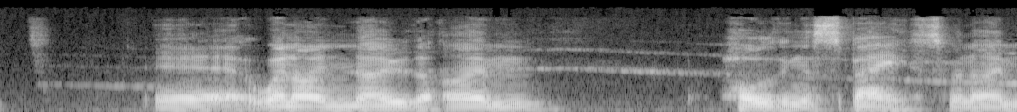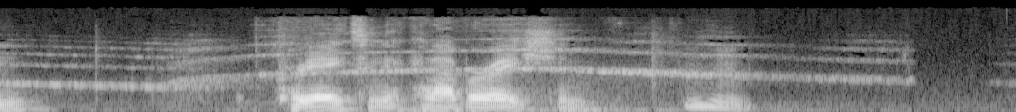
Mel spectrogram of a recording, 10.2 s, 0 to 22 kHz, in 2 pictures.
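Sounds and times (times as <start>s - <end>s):
ambulance siren passing by: 0.0s - 10.1s
speech: 0.2s - 2.8s, 3.6s - 5.4s, 6.5s - 8.9s
voice murmuring: 8.5s - 8.9s.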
